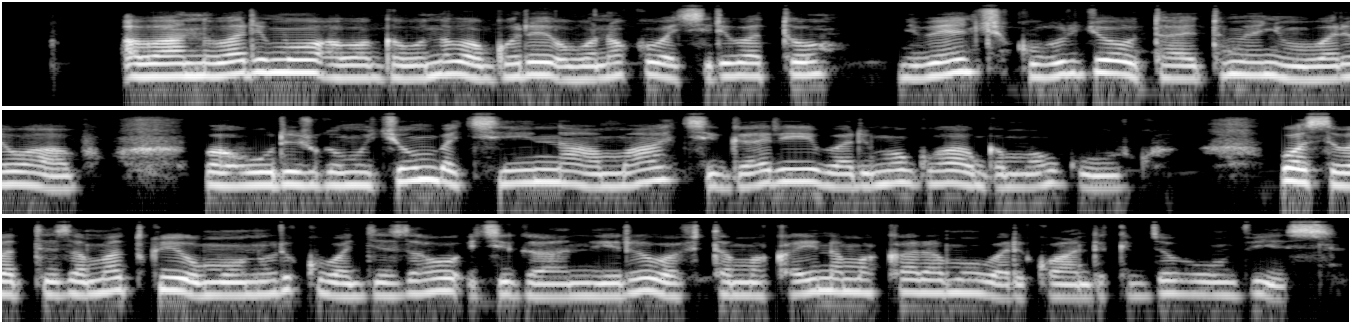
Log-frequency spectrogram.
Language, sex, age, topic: Kinyarwanda, female, 25-35, education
